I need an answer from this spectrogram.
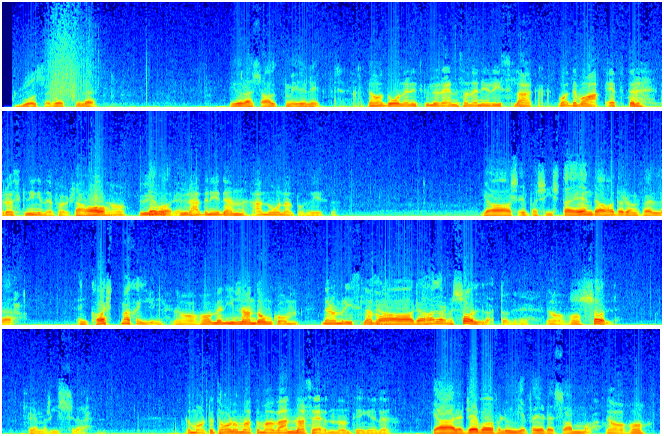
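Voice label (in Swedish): Hed Västmanland, svenska sagor dialekter; Folkminnen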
